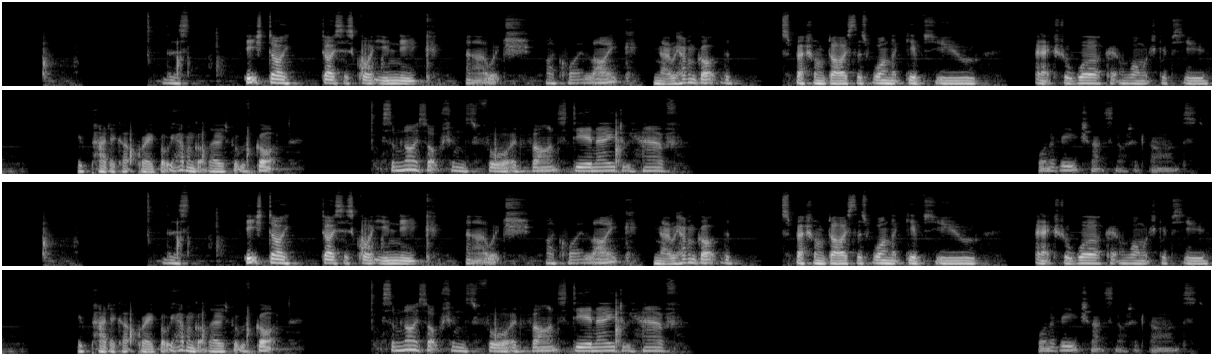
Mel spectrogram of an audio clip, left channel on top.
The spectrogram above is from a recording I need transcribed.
Each dice is quite unique, which I quite like. No, we haven't got the special dice. There's one that gives you an extra worker and one which gives you a paddock upgrade, but we haven't got those. But we've got some nice options for advanced DNA. Do we have one of each? That's not advanced.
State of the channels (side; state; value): both; normal; correlation 0.89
